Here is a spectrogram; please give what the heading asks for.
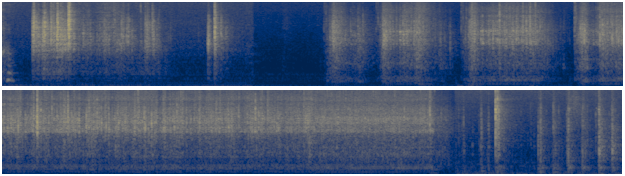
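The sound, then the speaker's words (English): A blender grinding about a quarter cup of almonds for a roasted red pepper sauce, giving a loud, gritty, rattling whir. It runs in several bursts broken by short pauses. “I'm gonna start with about a quarter of a cup of the almonds. It's gonna be really loud.”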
